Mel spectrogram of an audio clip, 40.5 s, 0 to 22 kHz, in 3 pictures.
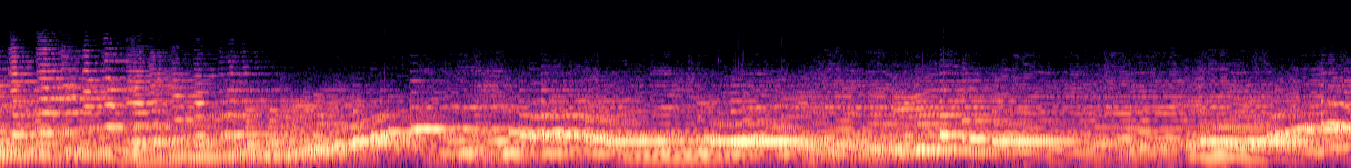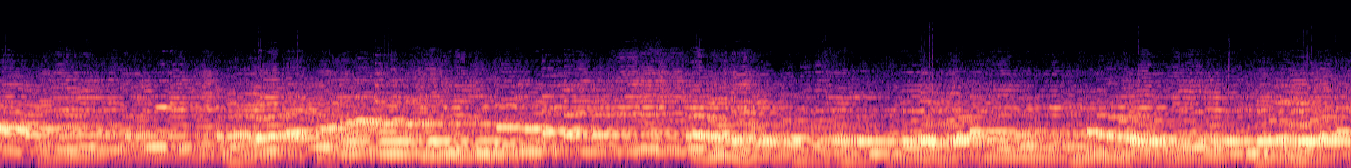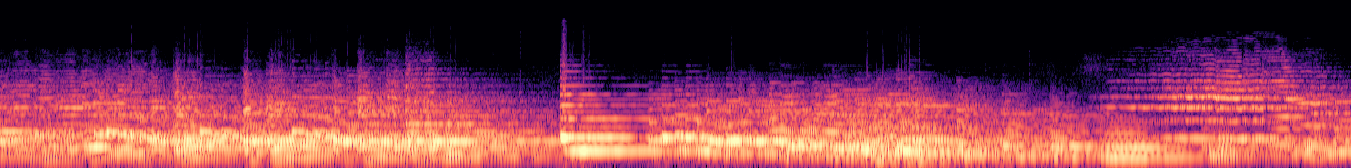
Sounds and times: Violin, fiddle: 0.0 - 33.4, 34.5 - 40.5.

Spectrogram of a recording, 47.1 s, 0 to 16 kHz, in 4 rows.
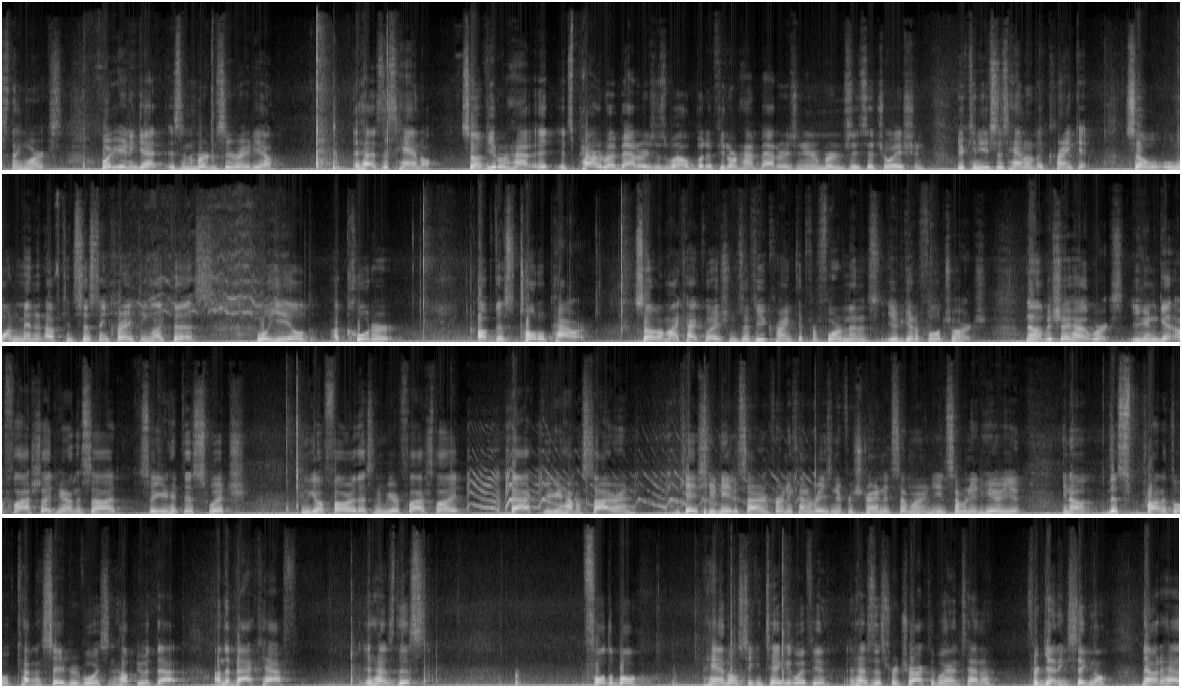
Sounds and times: Speech: 0.0 - 2.8, 3.5 - 15.8, 16.5 - 39.7, 41.2 - 47.1.

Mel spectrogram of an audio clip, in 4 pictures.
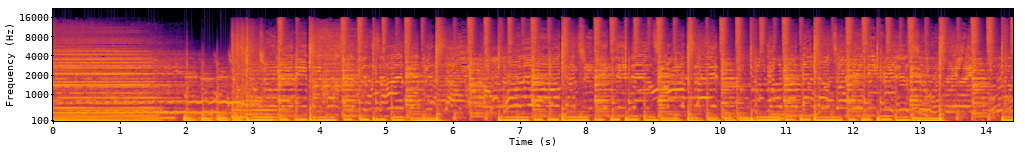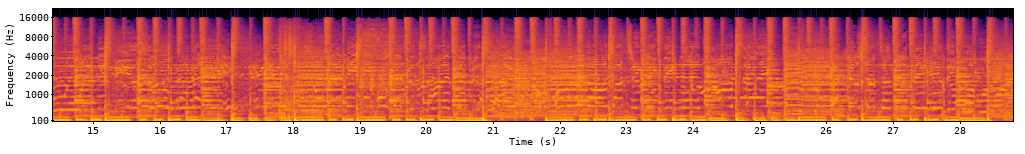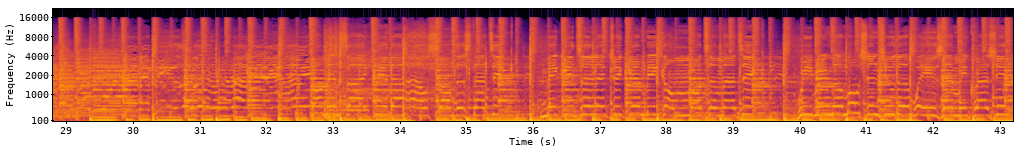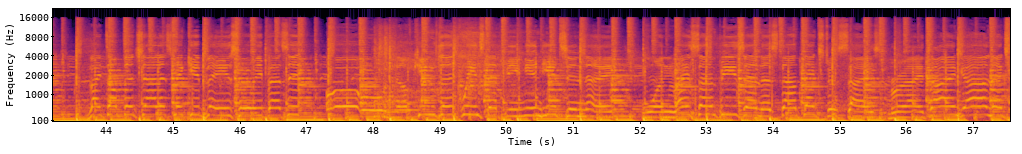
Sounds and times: Singing: 2.0 - 43.1, 43.7 - 57.5.

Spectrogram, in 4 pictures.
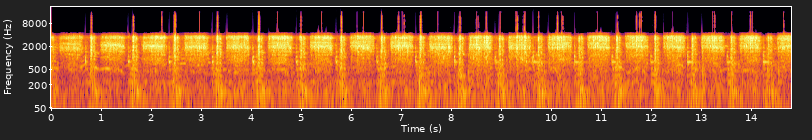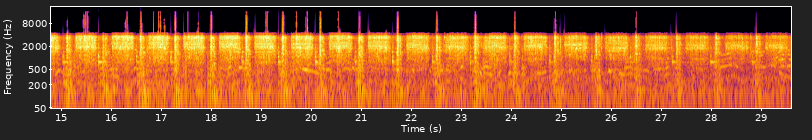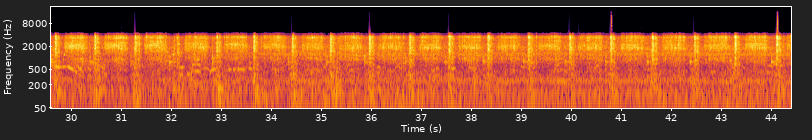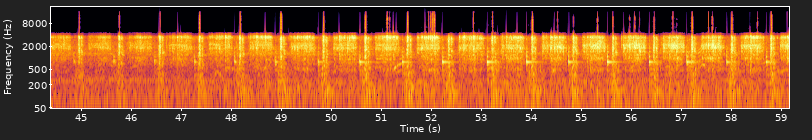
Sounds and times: Speech: 0.0 - 5.8, 8.6 - 41.0, 42.4 - 59.1
Idling: 0.0 - 59.1
Medium engine (mid frequency): 0.0 - 59.1.

